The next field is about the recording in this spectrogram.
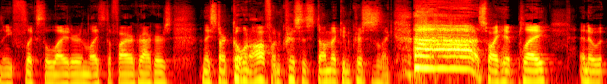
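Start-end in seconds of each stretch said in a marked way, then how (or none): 4.1-4.8 high, loud scream of pain; imitated scream. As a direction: scream like firecrackers are burning you. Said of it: "he's screaming".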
